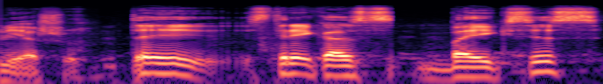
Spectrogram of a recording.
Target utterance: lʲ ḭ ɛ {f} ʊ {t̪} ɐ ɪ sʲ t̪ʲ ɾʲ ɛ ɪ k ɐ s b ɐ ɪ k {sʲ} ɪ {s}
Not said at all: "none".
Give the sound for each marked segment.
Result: ʃ, t̪, sʲ, s

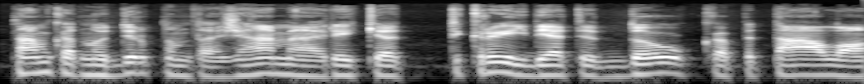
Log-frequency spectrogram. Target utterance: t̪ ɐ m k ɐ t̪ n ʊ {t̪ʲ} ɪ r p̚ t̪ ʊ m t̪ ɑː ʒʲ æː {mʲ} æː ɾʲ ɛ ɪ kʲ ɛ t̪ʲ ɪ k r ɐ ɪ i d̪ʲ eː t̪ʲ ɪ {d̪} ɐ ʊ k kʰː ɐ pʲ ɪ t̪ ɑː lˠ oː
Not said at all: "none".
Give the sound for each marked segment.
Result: d̪ʲ, mʲ, d̪

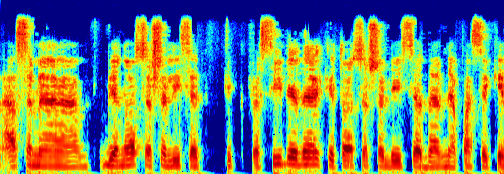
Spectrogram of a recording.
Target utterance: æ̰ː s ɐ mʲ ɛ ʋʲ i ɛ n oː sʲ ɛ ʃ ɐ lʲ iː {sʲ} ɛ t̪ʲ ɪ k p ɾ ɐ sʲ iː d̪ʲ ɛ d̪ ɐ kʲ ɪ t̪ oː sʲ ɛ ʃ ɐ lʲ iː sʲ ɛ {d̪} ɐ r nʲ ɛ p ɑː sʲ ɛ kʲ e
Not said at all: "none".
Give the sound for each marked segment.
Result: sʲ, d̪

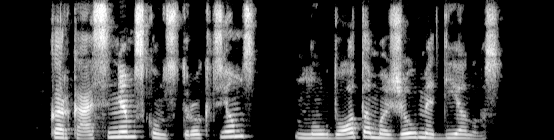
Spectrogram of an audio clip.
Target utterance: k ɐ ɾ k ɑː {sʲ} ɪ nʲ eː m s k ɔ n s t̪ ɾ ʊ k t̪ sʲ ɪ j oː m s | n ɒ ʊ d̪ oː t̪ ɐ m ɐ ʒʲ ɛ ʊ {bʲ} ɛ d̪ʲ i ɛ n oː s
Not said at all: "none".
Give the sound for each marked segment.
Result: sʲ, mʲ

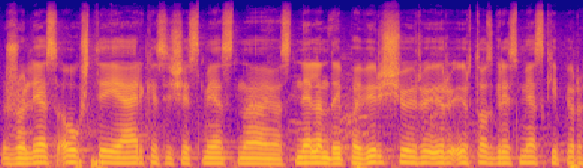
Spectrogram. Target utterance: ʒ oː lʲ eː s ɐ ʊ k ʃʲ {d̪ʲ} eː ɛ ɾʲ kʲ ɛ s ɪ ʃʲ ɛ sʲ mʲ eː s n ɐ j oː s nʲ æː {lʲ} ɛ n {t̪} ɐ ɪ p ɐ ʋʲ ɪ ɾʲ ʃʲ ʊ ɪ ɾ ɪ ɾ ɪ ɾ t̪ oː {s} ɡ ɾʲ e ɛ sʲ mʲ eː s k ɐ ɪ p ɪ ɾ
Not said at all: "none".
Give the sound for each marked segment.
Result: t̪ʲ, lʲ, d̪, s

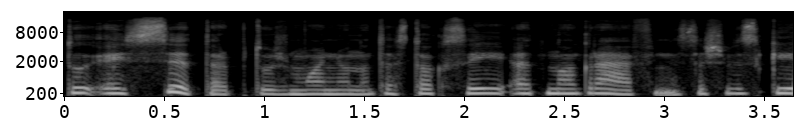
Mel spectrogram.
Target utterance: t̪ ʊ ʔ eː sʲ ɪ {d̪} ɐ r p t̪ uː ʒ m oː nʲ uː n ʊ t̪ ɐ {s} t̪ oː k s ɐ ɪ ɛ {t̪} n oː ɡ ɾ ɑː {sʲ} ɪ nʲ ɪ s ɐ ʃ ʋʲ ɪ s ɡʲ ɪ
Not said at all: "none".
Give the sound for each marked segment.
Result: t̪, s, t̪, fʲ

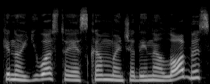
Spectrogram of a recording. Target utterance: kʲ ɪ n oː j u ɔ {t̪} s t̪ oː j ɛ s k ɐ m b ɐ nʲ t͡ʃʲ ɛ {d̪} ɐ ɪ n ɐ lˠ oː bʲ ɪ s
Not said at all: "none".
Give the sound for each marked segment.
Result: none, d̪

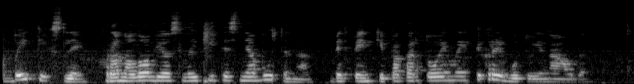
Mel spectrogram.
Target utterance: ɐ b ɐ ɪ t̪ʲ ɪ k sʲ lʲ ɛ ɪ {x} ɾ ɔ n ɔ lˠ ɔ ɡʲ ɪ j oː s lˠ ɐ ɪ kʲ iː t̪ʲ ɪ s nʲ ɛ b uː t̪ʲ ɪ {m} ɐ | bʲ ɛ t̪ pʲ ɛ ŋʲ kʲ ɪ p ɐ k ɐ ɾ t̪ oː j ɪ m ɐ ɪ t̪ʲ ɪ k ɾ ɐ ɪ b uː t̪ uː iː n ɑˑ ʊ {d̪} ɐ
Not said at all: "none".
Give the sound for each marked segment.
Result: x, n, d̪

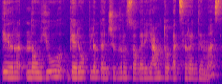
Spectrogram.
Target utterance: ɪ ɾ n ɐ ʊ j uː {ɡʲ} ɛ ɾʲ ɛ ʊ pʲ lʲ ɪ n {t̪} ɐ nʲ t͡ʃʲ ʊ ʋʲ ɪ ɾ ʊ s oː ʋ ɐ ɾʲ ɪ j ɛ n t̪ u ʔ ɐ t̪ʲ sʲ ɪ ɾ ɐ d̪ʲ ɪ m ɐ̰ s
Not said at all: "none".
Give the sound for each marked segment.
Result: ɡʲ, t̪

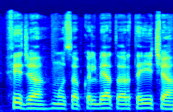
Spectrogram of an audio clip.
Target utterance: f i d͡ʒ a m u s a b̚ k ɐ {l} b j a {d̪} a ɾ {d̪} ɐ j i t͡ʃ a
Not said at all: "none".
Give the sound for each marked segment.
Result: l, t̪, t̪

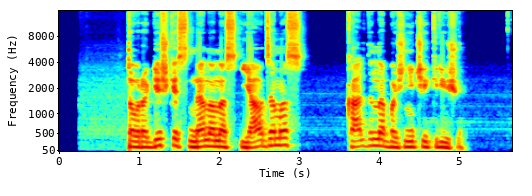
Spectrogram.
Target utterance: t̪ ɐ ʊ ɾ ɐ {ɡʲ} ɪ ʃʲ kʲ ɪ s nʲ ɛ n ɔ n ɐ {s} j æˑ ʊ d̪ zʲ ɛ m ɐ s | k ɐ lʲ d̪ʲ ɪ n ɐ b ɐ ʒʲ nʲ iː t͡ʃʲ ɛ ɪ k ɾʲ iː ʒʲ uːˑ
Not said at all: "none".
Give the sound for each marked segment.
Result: ɡʲ, s

